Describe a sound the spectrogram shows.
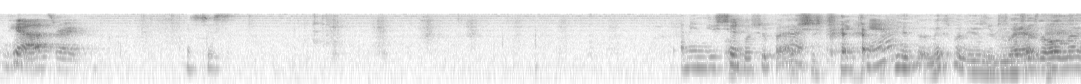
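A wooden block scrapes softly as it is pulled from a stack.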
